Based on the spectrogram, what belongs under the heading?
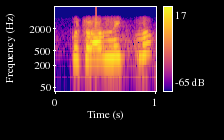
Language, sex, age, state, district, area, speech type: Urdu, female, 45-60, Delhi, East Delhi, urban, conversation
